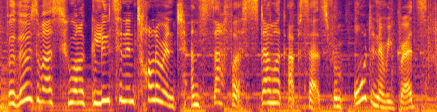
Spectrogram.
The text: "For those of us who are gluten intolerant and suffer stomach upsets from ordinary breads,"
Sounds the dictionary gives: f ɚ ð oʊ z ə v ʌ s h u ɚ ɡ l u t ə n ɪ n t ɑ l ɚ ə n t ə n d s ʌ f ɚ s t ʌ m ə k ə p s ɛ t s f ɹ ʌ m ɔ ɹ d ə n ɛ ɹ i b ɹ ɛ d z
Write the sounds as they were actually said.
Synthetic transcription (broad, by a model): f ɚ ð oʊ z ə v ʌ s h u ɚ ɡ l u t ə n ɪ n t ɑ l ɚ ə n t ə n s ʌ f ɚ s t ʌ m ə k ə p s ɛ t s f ɹ ʌ m ɔ d n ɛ ɹ i b ɹ ɛ d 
